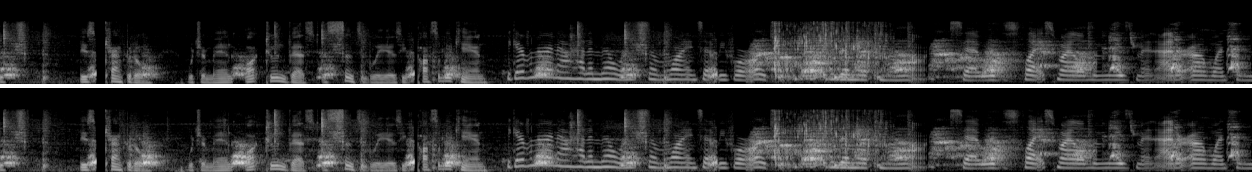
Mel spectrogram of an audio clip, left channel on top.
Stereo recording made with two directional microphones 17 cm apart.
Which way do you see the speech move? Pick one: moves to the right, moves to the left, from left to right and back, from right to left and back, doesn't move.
doesn't move.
